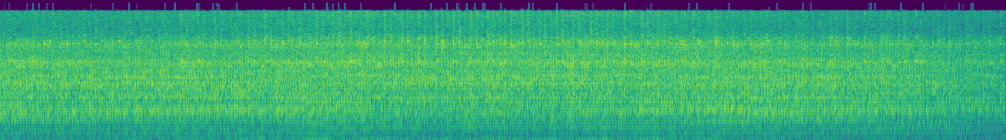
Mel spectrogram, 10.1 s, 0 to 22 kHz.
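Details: MCI coach Detroit Diesel S60 DDEC6, 425hp, after repairing faulty external engine wiring harness: even diesel idle clatter with no stumble, running on all 6 cylinders.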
